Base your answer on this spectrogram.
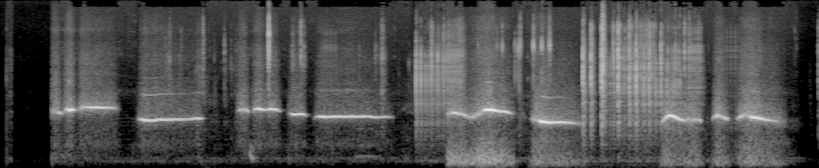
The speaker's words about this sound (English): Very bad whistling on my part, I apologize.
